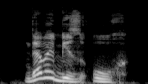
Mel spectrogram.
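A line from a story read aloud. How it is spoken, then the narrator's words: Snorting. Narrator (Russian): хмыкнул я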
